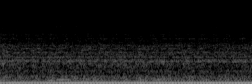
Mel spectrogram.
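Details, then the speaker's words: 2015 Hyundai Santa Fe with hard and intermittent no-start, after replacing a fuse with the proper 10 A fuse: starts quickly into a low, smooth, even idle hum, no misses or hunting; normal idle. "and it's only the lane communication and now everything is running perfectly"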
